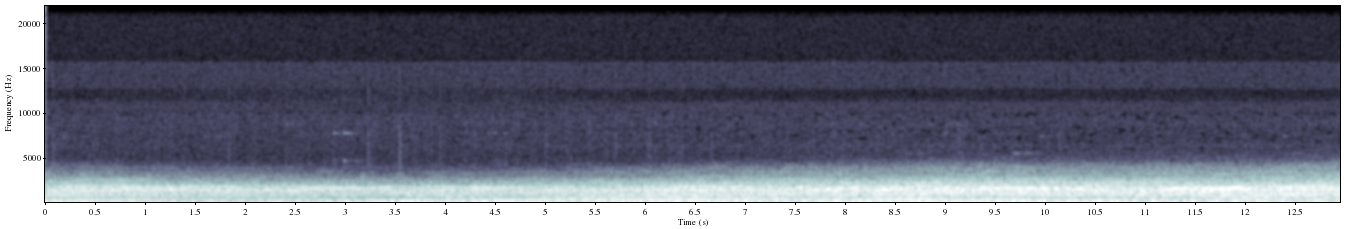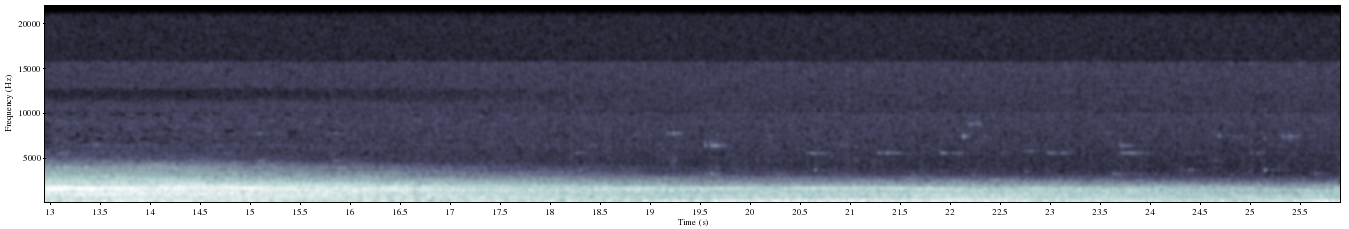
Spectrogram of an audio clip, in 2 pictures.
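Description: A large gong hums and shimmers in a long, steady, swelling ring.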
